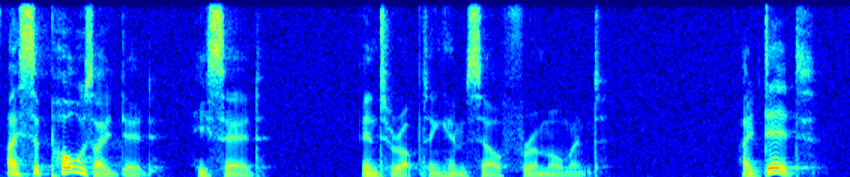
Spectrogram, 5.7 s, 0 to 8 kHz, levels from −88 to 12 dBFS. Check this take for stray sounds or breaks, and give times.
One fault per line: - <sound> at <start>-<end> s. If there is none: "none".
none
